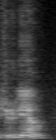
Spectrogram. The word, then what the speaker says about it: Julien: En varios libros ustedes pueden verlo como que dice Julien, la pronunciación francesa que sería Julien, ¿no? Pero yo le digo la parte castellanizada Julián, ¿no?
